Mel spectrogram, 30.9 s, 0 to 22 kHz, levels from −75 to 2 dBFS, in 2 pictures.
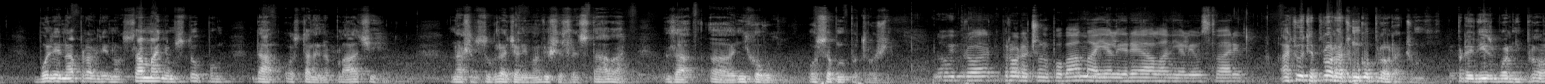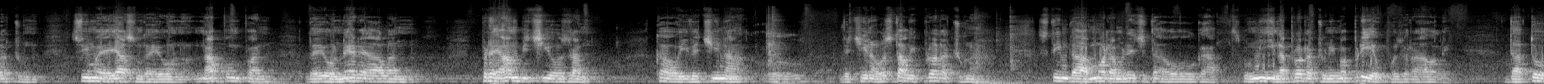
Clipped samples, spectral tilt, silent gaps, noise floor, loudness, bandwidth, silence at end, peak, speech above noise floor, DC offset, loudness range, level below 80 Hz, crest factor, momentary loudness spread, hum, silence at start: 0.8%; -6 dB/octave; none; -33 dBFS; -12 LUFS; 15.5 kHz; 0 s; 0 dBFS; 22 dB; under 0.1%; 7 LU; -38 dBFS; 12 dB; 17 LU; none; 0 s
